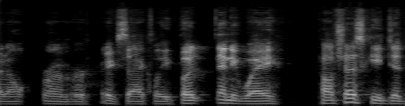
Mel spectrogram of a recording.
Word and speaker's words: Palczewski: ridiculous right because it's polish it just that's palcesky what else are you gonna call it noiskey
